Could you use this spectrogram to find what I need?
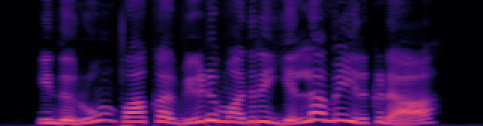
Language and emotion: Tamil, surprised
